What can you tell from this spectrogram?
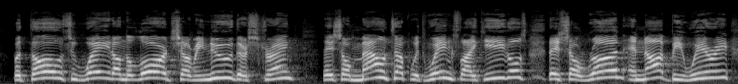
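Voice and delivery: high, driving preacher's proclamation; impassioned preaching. Acted. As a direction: preach it to the whole hall with ringing emphasis. Preaches at full force.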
